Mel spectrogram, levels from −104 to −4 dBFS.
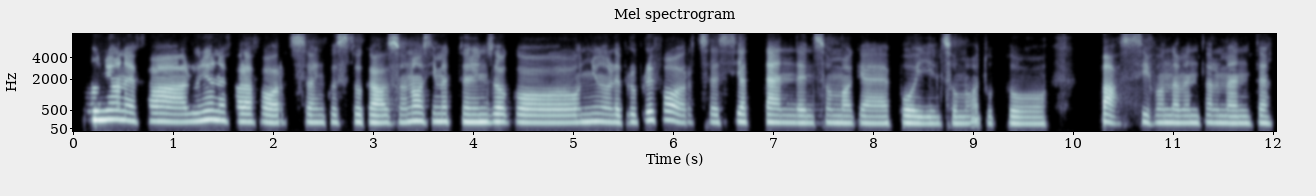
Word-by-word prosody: L'unione 240 -2 +5
fa 200 -1 +4
l'unione 230 +2 +2
fa 200 +1 -1
la 195 0 +5
forza 185 0 -1
in 185 0 -5
questo 190 +1 -4
caso, 180 0 +2
no, 215 +2 +3
si 205 +1 -7
mettono 200 -1 0
in 195 0 +3
gioco 195 0 0
ognuno 180 +2 +1
le 185 -1 -1
proprie 190 +5 -2
forze 195 -6 -1
e - - -5
si 195 +4 -8
attende, 185 -2 +1
insomma, 175 0 -4
che 165 0 -3
poi, 165 -3 0
insomma, 160 +1 -5
tutto 155 -1 -6 0.5
passi 185 0 +1
fondamentalmente. 175 -1 -3
185 Hz, 140 wpm, -23 LUFS, 175-200 Hz, 0.5 s, L'unione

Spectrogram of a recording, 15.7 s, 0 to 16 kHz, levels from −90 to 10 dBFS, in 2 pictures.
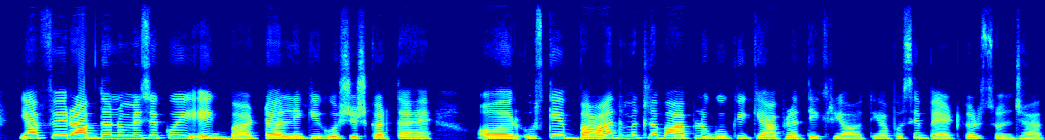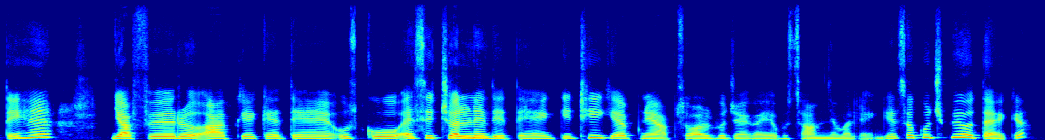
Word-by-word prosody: या 275 +2 +7
फ़िर 320 0 +4
आप 280 -2 +10
दोनों 295 +4 +4
में 290 0 +5
से 295 +1 -1
कोई 290 0 +1
एक 235 -4 -2
बात 190 0 -1
टालने 235 -1 +2
की 250 +2 -3
कोशिश 230 0 -1
करता 210 -1 -1
है? 205 -1 -3 0.4
और 240 0 +4
उसके 240 +8 -1
बाद 230 +3 +5
मतलब 295 -1 +2
आप 265 -1 +4
लोगों 250 -2 +1
की 255 +3 -6
क्या 215 -3 0
प्रतिक्रिया 200 -3 -5
होती 170 +3 -10
है - - -4
आप 190 - -10
उसे 235 +4 -3
बैठ 180 -6 -3
कर 215 - -5
सुलझाते 180 0 -6
हैं 320 +6 +1 0.5
या 210 -2 +5
फ़िर 230 +3 +1
आप 205 -1 +1
क्या 225 -2 -3
कहते 210 -1 -5
हैं 205 -2 -4
उसको 215 -1 -1
ऐसे 240 +3 -1
चलने 250 0 +5
देते 190 -3 -4
हैं 190 +2 -6
कि 235 +2 -9
ठीक 285 -3 -2
है 210 - 0
अपने 190 -1 -7
आप 170 - -5
सॉल्व 175 -1 -4
हो 180 - -6
जाएगा 170 -1 -10
या 175 - -9
वो 180 - -12
सामने 160 -3 -6
वाले 155 -2 -11
आएँगे? - - -11
ऐसा 240 +5 -2
कुछ 290 0 -5
भी 345 - +4
होता 300 - +2
है 175 - -4
क्या? 295 +5 -6
225 Hz, 235 wpm, -21 LUFS, 195-265 Hz, 0.5 s, आप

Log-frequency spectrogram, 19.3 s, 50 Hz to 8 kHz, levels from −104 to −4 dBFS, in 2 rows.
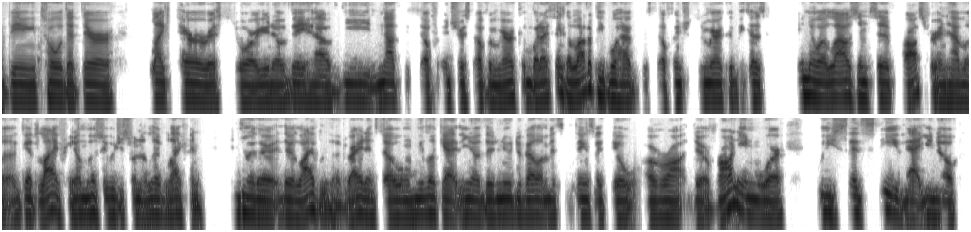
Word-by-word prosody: being 100 -2 +1
told 105 +1 0
that 100 -1 -1
they're 100 -1 +1 0.4
like 110 -2 0
terrorists, 100 -2 +1
or, 95 -1 +2
you 95 +1 +2
know, 95 -1 +1
they 100 -1 +2
have 95 -1 +1
the 100 -2 0
not 100 0 +2
the - - -24
self - - -3
interest 100 -3 -4
of 100 0 -2
America. 100 +3 +1
But 95 -1 +3
I 105 - +2
think 110 - -2
a 105 - +4
lot 115 +9 +4
of - - +4
people 110 -3 +3
have 100 -1 +1
the - - -18
self - - -6
interest 100 - -3
of - - -10
America 105 -1 +2
because, 105 0 -3 0.3
you 125 - +3
know, 115 -3 +5
it - - +3
allows 110 +1 +2
them 110 -1 +2
to 105 -2 +1
prosper - - 0
and 95 0 +1
have 95 - +1
a 95 - -1
a - - -2
good 100 -1 -1
life, 105 +3 +2
you 100 - -1
know, 105 - +2
most 105 0 +2
people 110 -1 0
just 100 - -6
wanna 100 -2 0
live 105 0 +1
life 105 +1 0
and - - -2 0.3
enjoy 110 -1 +2
their 100 -1 +2
their 100 -1 +1
livelihood, 130 +10 0
right, 105 +2 +2
and, 100 -2 -1
so, 95 0 0
when 95 +1 +1
we 105 - +3
look 110 -1 0
at, 100 -3 +1
you 105 +1 +1
know, 95 - +1
the 100 0 +1
new 105 +1 +4
developments 100 0 0
and - - -34
things 100 -1 -1
like 95 0 -5
the - - -1 0.3
Ira 95 0 +2
the 100 - -1
Iranian 130 -11 +3
war, 95 0 +1 0.4
we 115 -3 -1
s 110 -4 -3
see 125 -6 +1
that, 95 -1 0
you 100 - 0
know, 90 -2 -1
100 Hz, 260 wpm, -23 LUFS, 95-105 Hz, 0.4 s, know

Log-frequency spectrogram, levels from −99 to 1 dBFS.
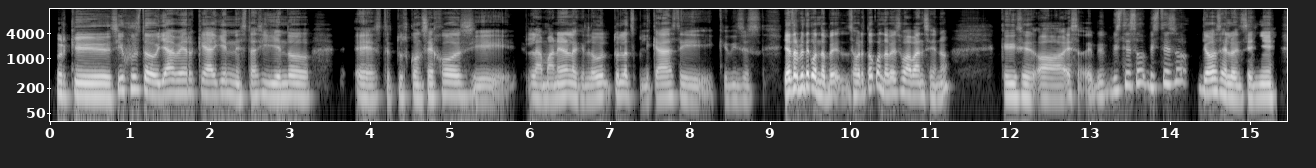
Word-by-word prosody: Porque 130 -2 +4
sí, 170 - -3
justo 180 -6 +1
ya 150 +2 +3
ver 150 0 -1
que 155 -2 -2
alguien 140 0 -1
está 130 +1 -4
siguiendo, 130 -2 0 0.5
este, 120 0 -3
tus 120 +2 -10
consejos 130 +2 -1
y 110 0 -7
la 120 -2 -3
manera 120 +3 +1
en 140 - +1
la 130 -2 +1
que 115 - -9
luego 125 +3 -1
tú 135 - -5
lo 135 - +1
explicaste 125 0 -2
y 115 -2 -8
que 115 - -15
dices 115 0 -11 0.3
ya 155 - +10
de - - +9
repente 205 +3 +6
cuando 160 -10 +6
ve 140 - +1
sobre 145 0 -1
todo 195 +5 0
cuando 145 - +1
ves - - 0
su 160 - -1
avance, 135 -3 0
¿no?, 205 - -6 0.6
que 130 - -1
dices: 125 -1 +1
"Oh, 120 -1 -2
eso, 135 - -5
¿vi 135 - -7
viste 175 +8 -5
eso? 265 +3 -4
¿Viste 215 +2 -4
eso?, 275 +1 -5
yo 165 -3 +4
se 150 - +3
lo 125 - +4
enseñé". 125 +1 0
130 Hz, 195 wpm, -22 LUFS, 125-150 Hz, 0.6 s, ya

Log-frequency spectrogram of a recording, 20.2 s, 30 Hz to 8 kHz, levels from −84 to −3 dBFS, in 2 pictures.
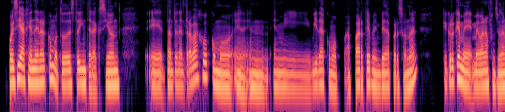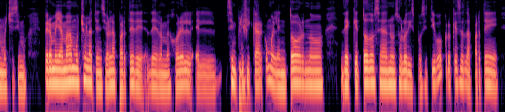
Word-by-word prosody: pues 135 0 +4
sí, 160 - +5
a 145 - +5
generar 130 0 +3
como 160 -2 +1
todo 120 0 +1
esta 120 0 -2
interacción 115 0 +1 0.5
eh, 110 -2 -2
tanto 115 0 -1
en - - -3
el 110 - -3
trabajo 165 - 0
como 110 - +1
en 105 -3 0
en 100 -3 -1
en 110 -1 -2
mi 100 -2 -6
vida 115 +3 -2
como 100 -5 -4
aparte 120 +1 0
en 125 - -2
mi 110 -2 +1
vida 110 0 0
personal, 110 - -1 0.5
que 120 - -5
creo 135 +3 0
que 160 - +4
me 115 -6 +2
me 110 +1 +1
van 115 +1 +3
a 120 - +2
funcionar 110 -1 0
muchísimo. 105 -2 -2 0.3
Pero 130 0 +5
me 130 0 +6
llamaba 130 +2 +6
mucho 135 +2 +3
la 135 - +4
atención 110 -1 0
la 120 - +2
parte 115 +2 -1
de 110 -2 -2
de 110 +1 -1
a - - -2
lo 105 - -1
mejor 110 +2 -1
el 120 -2 +1
el 100 0 -6 0.2
simplificar 120 -1 -1
como 140 -1 -1
el 110 -2 0
entorno, 120 +2 +2 0.3
de 115 0 +1
que 115 - +1
todo 130 +1 +3
sea 125 -1 +1
en 120 +1 +3
un 120 - +2
solo 120 0 +1
dispositivo. 110 +5 -4
Creo 120 - -5
que 125 - -3
esa 125 0 -1
es - - -5
la 110 -2 -2
parte 115 0 -2
115 Hz, 200 wpm, -21 LUFS, 110-125 Hz, 0.5 s, me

